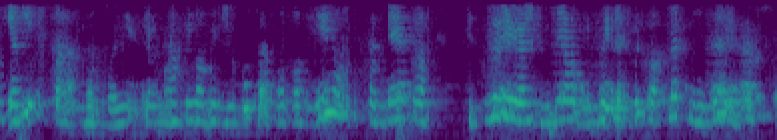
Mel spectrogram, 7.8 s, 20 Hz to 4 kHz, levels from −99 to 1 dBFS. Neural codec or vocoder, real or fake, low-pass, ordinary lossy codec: codec, 16 kHz in and 24 kHz out, 0.6 kbps, FireRedTTS-2 codec; fake; 3.6 kHz; AAC, 16 kbps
